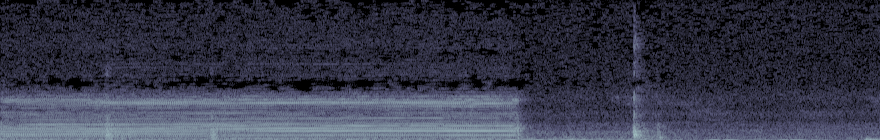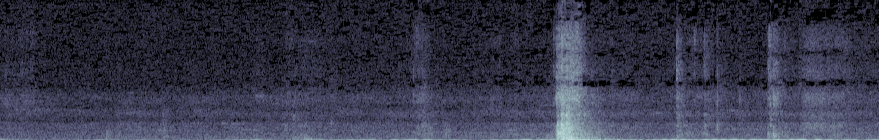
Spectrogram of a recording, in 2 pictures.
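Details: Headlight self-leveling motor on a stolen/recovered car's repaired headlight, ignition and lights on, tested before taping the cables: a short, steady electric whir for a couple of seconds, then stops cleanly; healthy leveling motor.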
